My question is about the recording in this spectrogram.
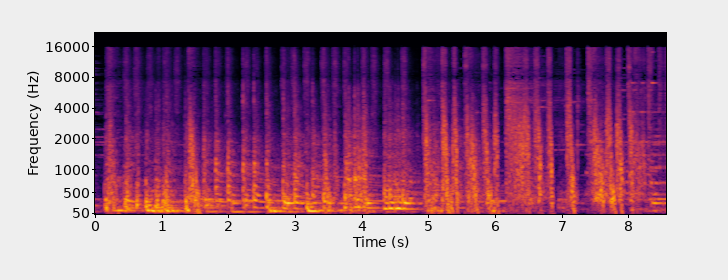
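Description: Marching band playing: rapid snare and bass drumming with cymbals, and brass horns such as trombones and trumpets carrying the tune over the drums.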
